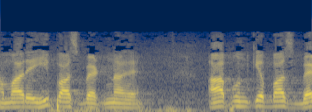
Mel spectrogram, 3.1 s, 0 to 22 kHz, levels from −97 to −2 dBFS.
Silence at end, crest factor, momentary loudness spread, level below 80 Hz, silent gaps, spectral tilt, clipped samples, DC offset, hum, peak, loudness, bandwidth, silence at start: 0 s; 14 dB; 6 LU; -42 dBFS; none; -5.5 dB/octave; under 0.1%; under 0.1%; none; -4 dBFS; -19 LUFS; 8 kHz; 0 s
